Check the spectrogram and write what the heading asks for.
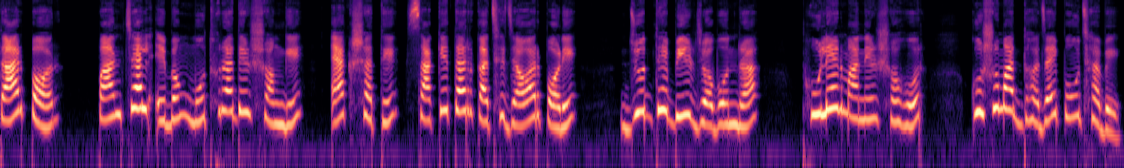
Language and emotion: Bengali, neutral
